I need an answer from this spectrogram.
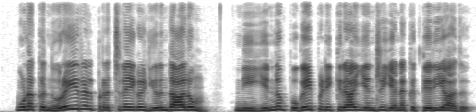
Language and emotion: Tamil, angry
